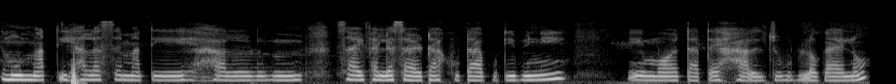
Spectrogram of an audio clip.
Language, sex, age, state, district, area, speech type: Assamese, female, 30-45, Assam, Sivasagar, rural, spontaneous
